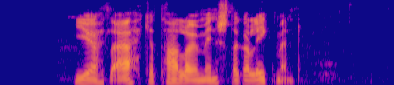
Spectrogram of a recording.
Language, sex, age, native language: Icelandic, male, 20-29, Icelandic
